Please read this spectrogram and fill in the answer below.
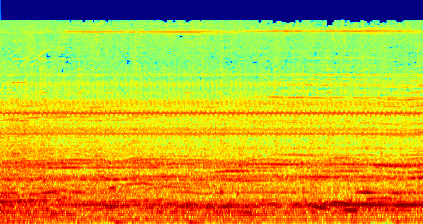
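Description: Layered experimental electronic drone music: several sustained tones sound at once, some sliding or stepping in pitch, over a noisy haze.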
